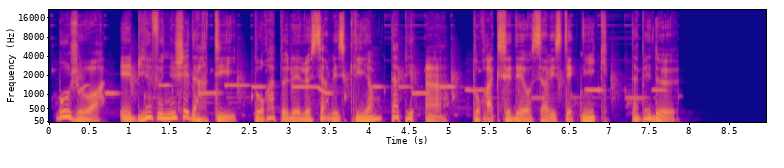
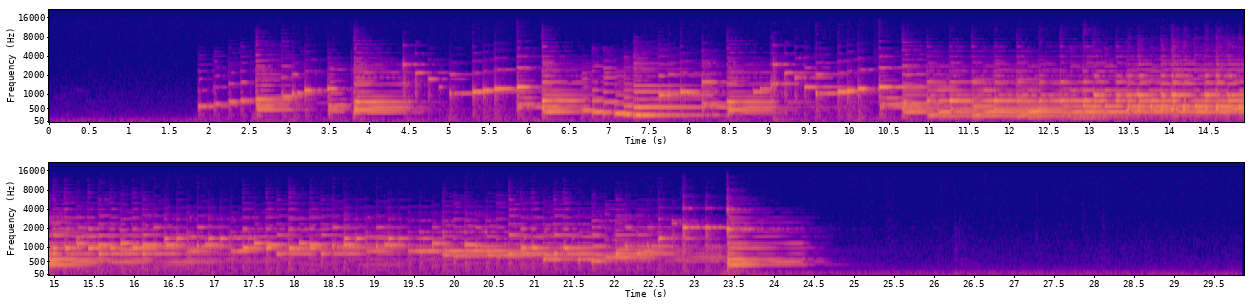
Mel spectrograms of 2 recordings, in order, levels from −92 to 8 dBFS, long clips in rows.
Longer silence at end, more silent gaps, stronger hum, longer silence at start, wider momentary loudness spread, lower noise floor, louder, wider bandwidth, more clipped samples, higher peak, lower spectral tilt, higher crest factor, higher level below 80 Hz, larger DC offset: second, 1.1 s vs 5.3 s; neither; neither; second, 0 s vs 1.85 s; about the same, 10 LU vs 8 LU; first, under -90 dBFS vs -61 dBFS; first, -21 LUFS vs -27 LUFS; first, over 20 kHz vs 12 kHz; neither; first, -2 dBFS vs -10 dBFS; about the same, -4 dB/octave vs -5 dB/octave; about the same, 20 dB vs 20 dB; first, -34 dBFS vs -62 dBFS; neither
